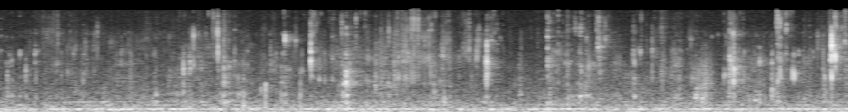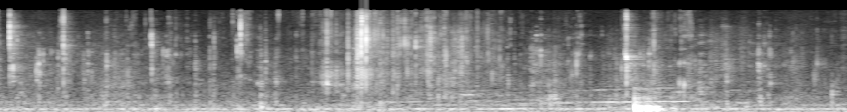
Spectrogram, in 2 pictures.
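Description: Close-miked eating: naan and curry being bitten and chewed, with scattered small crunches and mouth clicks. There is a dull thump near the end.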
